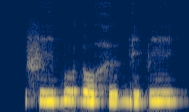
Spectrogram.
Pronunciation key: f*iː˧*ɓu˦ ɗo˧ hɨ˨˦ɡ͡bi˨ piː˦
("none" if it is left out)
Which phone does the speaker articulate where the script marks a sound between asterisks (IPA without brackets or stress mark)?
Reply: iː˧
